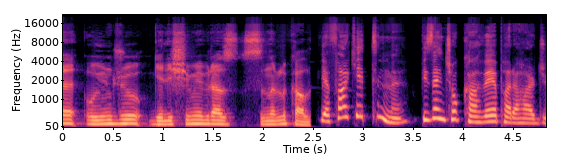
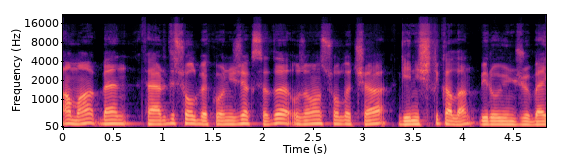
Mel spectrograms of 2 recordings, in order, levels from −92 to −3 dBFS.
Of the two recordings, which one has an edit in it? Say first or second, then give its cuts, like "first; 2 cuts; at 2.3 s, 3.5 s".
first; 1 cut; at 2.5 s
